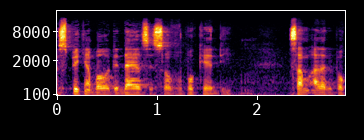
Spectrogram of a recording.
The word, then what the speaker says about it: Bukedi: diocese if you speak about the Diocese of bukedi some other people call it bokeh dialysis so the right pronunciation is the Diocese of vocadi so we have 10 diocese together where the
